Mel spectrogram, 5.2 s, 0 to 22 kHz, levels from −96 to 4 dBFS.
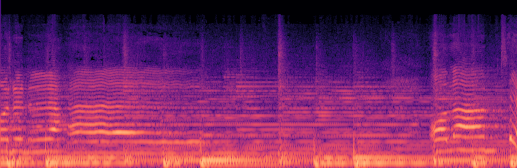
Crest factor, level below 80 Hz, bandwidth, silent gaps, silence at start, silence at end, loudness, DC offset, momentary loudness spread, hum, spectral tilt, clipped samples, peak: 16 dB; -28 dBFS; 10.5 kHz; none; 0 s; 0 s; -20 LUFS; under 0.1%; 8 LU; none; -7.5 dB/octave; under 0.1%; -4 dBFS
